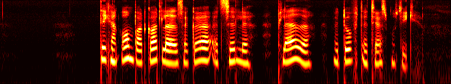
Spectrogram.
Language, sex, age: Danish, female, 33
